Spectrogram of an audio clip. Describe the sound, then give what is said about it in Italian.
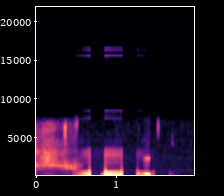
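A phone line tone after a listener's call to a radio show dropped: three short, steady beeps at one mid pitch, separated by brief gaps, following a stretch of faint crackly line noise, then quiet. “Non c'è, è caduta è caduta se non sbaglio.”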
